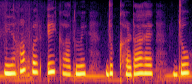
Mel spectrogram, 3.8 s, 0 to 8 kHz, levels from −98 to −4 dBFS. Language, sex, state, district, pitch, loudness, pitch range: Hindi, female, Punjab, Pathankot, 265 Hz, -14 LUFS, 250-285 Hz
